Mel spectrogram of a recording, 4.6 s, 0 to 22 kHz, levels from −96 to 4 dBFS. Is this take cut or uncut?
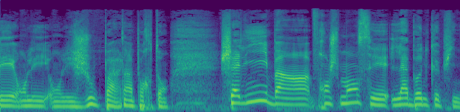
cut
